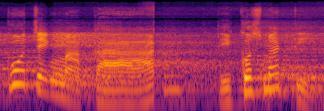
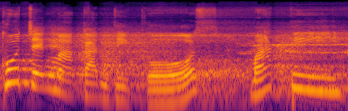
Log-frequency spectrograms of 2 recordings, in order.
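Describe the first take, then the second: First: There is a pause after the word makan. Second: There is a pause after the word tikus. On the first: The cat is eating, and elsewhere a mouse is dead. "Kucingnya lagi makan, di tempat lain ada tikus dalam keadaan sedang mati" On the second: The cat eats the mouse and the cat dies. "Kucingnya yang mati"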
